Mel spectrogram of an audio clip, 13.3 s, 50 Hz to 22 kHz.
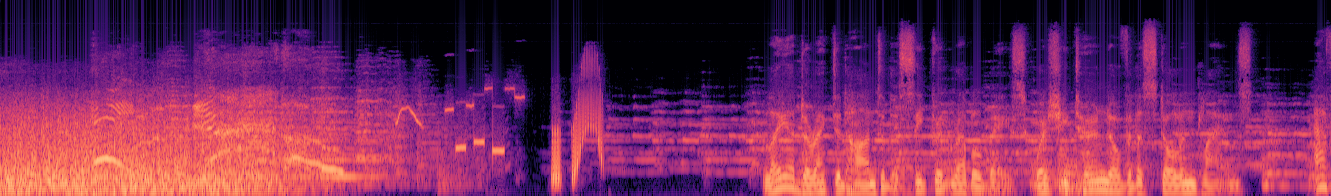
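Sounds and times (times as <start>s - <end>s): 
dense roaring rumble of fighter explosions: 0.0s - 3.4s
electronic beeps: 4.0s - 6.1s
whistling laser cannon zaps: 5.5s - 6.1s
speech: 7.7s - 13.3s.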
